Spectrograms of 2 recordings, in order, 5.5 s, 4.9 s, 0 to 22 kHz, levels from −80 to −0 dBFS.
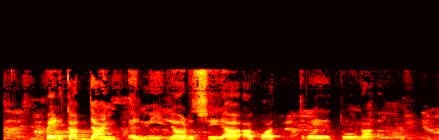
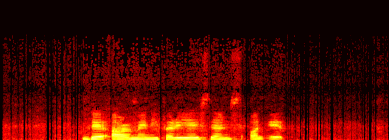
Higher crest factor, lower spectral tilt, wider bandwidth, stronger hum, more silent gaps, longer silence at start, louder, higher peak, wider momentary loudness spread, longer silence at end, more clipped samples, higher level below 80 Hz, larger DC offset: about the same, 16 dB vs 18 dB; second, -2 dB/octave vs -6 dB/octave; second, 11.5 kHz vs 15 kHz; neither; neither; second, 0.05 s vs 1.05 s; about the same, -16 LUFS vs -17 LUFS; about the same, -2 dBFS vs -2 dBFS; first, 15 LU vs 9 LU; second, 0 s vs 1.3 s; neither; second, -60 dBFS vs -48 dBFS; neither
